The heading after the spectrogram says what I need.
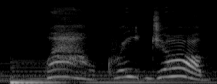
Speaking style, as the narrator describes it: Boulder whispered

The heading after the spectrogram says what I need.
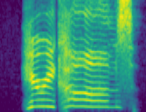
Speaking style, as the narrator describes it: Leo shouted

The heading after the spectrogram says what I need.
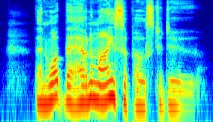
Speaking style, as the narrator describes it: he grumbled

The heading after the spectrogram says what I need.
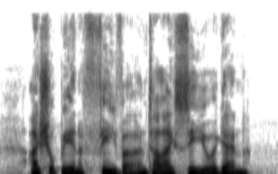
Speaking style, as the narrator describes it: cried the diplomatist

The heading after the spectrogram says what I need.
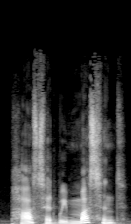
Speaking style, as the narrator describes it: Mary cried

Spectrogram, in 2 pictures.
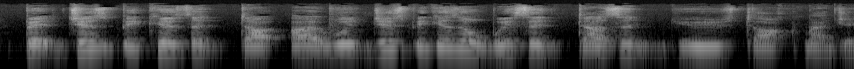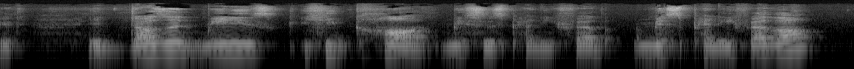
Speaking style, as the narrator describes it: snapped Professor Binns

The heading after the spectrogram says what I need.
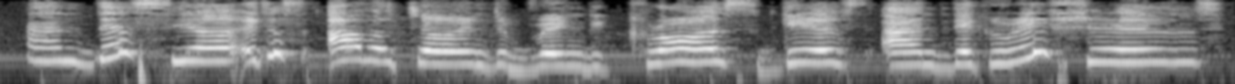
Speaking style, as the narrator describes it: Princess Joy added happily

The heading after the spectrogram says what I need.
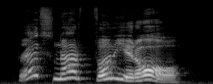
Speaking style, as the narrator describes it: sobbed the Din

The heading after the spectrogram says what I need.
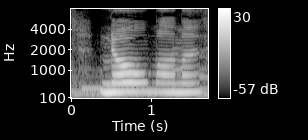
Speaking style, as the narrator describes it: moaned

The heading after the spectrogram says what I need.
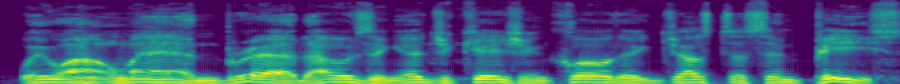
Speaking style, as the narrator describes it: I shouted over my shoulder

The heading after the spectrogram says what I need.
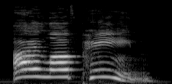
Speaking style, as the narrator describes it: Or you could scream

